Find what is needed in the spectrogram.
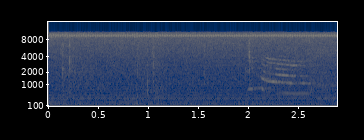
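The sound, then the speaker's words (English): A pet cat lets out a single clear meow near the end, a rising then falling cry over a steady background hiss with a few faint clicks. “Meow, kitty.”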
